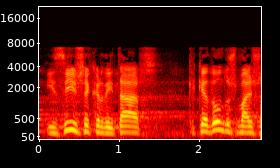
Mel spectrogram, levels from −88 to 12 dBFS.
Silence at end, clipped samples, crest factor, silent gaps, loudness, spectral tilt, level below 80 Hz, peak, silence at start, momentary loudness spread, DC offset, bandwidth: 0 s; under 0.1%; 18 dB; none; -20 LUFS; -4 dB/octave; -60 dBFS; -2 dBFS; 0 s; 10 LU; under 0.1%; 7.4 kHz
